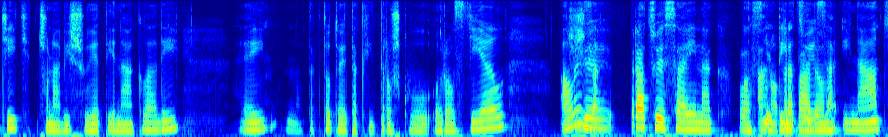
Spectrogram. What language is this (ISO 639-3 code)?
slk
